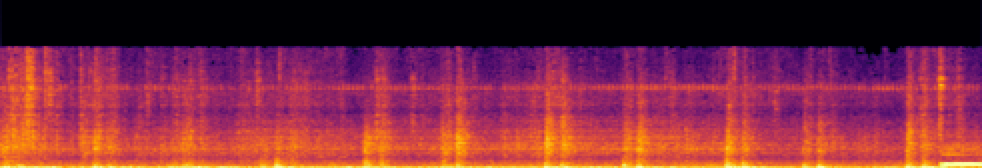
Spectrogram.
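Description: Inside a diesel railcar running at speed: a steady low rumble of engine and wheels, with a wheel click over the rail joints about once a second. A steady high tone starts just before the end.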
